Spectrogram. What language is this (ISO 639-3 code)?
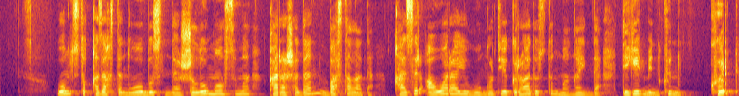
kaz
